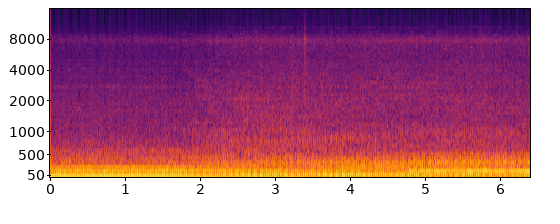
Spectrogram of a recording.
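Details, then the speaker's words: Toyota Tacoma with five-speed, described as a good running truck with a frame needing patches: deep, loud, rough engine drone with throaty low rumble rising with revs, louder than stock; owner says it needs oil, sounds like, and exhaust work. "This is a good running truck. That needs oil, it sounds like. Five-speed. Yeah, it needs some exhaust work."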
